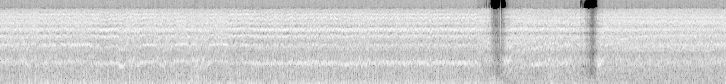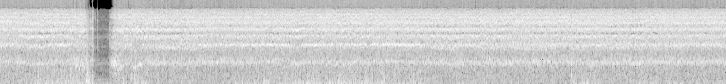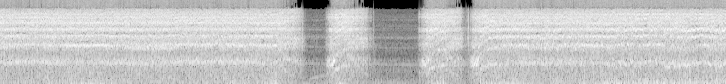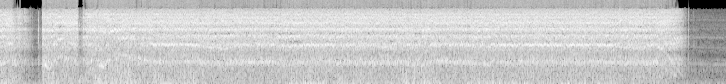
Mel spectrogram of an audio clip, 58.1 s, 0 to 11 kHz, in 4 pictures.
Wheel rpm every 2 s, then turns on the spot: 220, 220, 220, 210, 170, 130, 180, 220, 140, 230, 230, 230, 220, 230, 230, 230, 230, 110, 30, 150, 220, 200, 110, 250, 230, 230, 230, 230, 100.
none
